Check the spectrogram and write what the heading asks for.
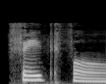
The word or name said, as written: faithfulness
